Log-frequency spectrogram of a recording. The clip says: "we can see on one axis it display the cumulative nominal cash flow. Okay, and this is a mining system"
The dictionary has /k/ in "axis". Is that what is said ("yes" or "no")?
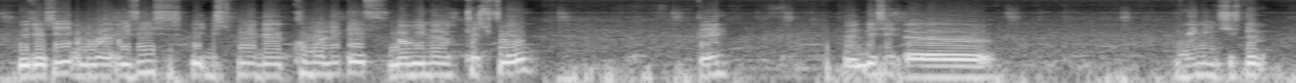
no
